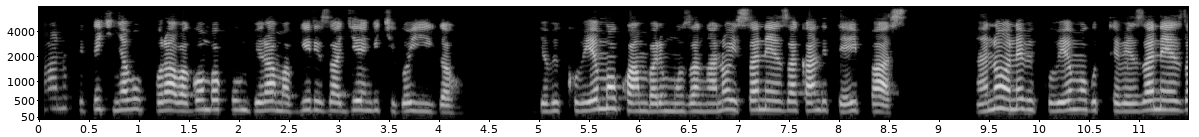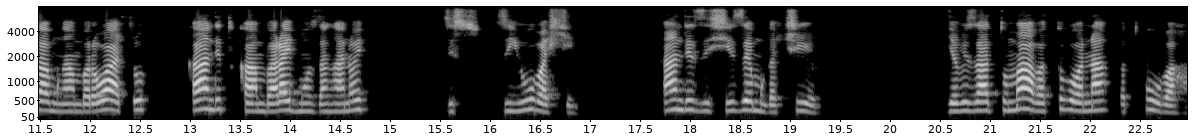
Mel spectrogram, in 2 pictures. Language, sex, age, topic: Kinyarwanda, female, 18-24, education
